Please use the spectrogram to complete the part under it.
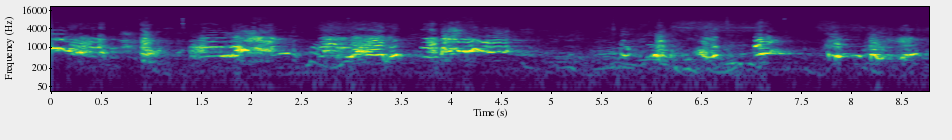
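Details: Pet dog Zoey, excited and hard to control on meeting her owner back from a long time abroad, gives rapid high yelping whines in bursts of about a second, overlapping with people's excited voices and cooing.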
